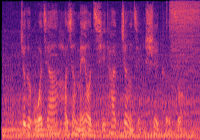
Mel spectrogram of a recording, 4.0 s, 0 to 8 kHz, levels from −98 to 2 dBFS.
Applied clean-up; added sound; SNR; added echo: none; Bus / Engine; 3 dB; none.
